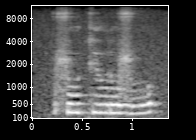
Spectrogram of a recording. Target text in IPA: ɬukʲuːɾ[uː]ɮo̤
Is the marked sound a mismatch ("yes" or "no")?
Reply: yes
